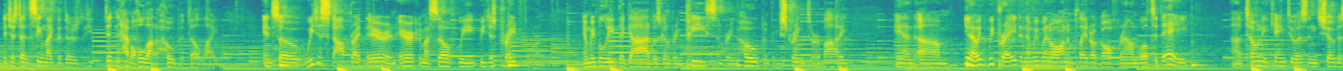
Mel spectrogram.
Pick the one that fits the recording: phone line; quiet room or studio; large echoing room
large echoing room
